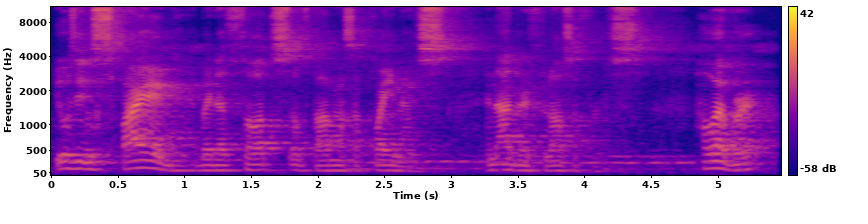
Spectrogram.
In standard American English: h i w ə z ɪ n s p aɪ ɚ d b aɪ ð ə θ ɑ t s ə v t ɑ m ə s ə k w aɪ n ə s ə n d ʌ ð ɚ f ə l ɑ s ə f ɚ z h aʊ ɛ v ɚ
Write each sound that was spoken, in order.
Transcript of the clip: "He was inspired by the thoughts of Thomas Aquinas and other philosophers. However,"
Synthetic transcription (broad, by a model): h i w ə s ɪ n s p aɪ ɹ d b aɪ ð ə θ ɑ t s ə v t ɑ m ə s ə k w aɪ n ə s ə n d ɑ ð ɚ f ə l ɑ s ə f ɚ s h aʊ ɛ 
